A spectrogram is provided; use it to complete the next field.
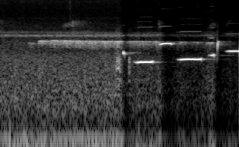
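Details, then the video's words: Musician wren song starting after a stretch of steady high hum: a handful of clear, level whistled notes alternating higher and lower, each about a quarter second long. "SONIDOS del CUCARACHERO MUSICAL"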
